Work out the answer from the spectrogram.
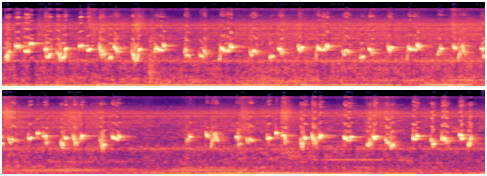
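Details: Long bout from a female sooty-headed bulbul calling a male: rapid chattering chirps for about six seconds, a short pause, then the bright warbled notes resume, over a low hum.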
